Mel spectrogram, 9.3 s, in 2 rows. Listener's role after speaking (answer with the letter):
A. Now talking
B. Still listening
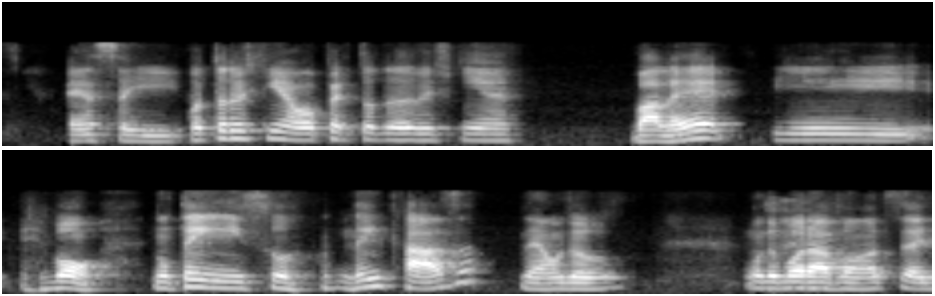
B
